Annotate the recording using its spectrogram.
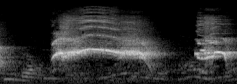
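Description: A toddler's loud, high-pitched squeal of excitement, rising and then falling in pitch, lasting about a second from half a second in; a second short squeal starts right at the end. Faint TV commentary runs underneath.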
